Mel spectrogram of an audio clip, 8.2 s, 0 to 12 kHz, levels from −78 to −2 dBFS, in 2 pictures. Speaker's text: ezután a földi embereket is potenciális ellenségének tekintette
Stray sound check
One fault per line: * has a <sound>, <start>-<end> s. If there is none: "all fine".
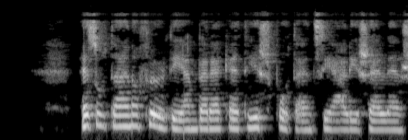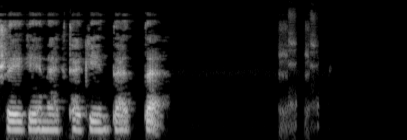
* has a laugh, 6.9-7.3 s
